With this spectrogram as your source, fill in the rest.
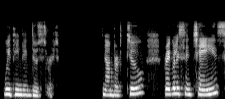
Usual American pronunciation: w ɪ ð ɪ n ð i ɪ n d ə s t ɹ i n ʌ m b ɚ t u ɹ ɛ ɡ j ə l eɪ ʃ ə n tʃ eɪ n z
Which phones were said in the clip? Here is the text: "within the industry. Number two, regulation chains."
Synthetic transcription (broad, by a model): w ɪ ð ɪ n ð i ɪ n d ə s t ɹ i n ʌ m b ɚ t u ɹ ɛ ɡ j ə l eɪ s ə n tʃ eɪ n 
